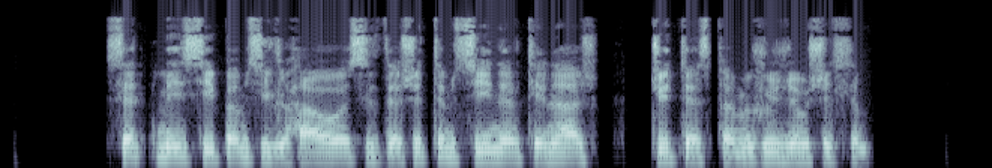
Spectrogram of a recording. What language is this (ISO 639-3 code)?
kbd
